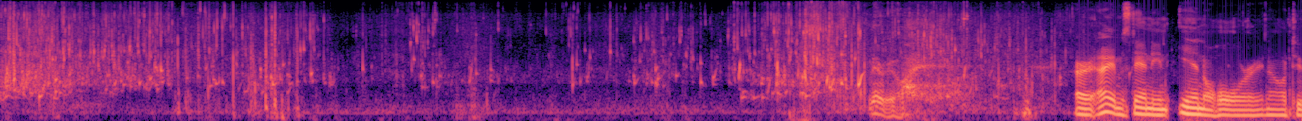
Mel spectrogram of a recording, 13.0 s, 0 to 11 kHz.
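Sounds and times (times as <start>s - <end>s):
water splashing from wading: 0.0s - 10.8s.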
